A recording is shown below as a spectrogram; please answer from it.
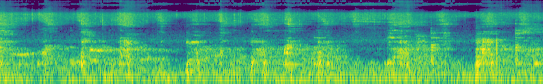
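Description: A spoon stirs banana fry mixture around a metal pan, with repeated scraping and clinking strokes over a faint sizzle, steady and close throughout.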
